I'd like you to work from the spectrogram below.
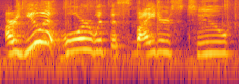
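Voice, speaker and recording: A woman's voice: high voice, measured pace, darkish tone, slight background noise, voice pushed up. A woman reading the part of a young boy hero in a storybook, irritated but kind, with blunt exclamations and questions. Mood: alarmed.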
